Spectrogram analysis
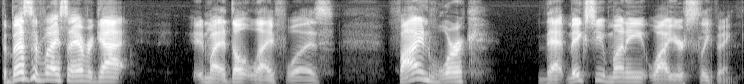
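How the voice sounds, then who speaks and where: A man's voice: fairly high pitch, very animated, moderate pace, pushed and bright, no room sound, studio quality. A man co-hosting a podcast in a casual, conversational style. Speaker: podcast co-host.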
